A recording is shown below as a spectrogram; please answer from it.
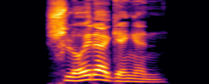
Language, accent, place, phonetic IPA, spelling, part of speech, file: German, Germany, Berlin, [ˈʃlɔɪ̯dɐˌɡɛŋən], Schleudergängen, noun, De-Schleudergängen.ogg
- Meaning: dative plural of Schleudergang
